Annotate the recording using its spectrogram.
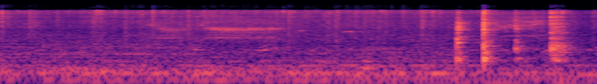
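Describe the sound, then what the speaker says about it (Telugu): Pesarattu, a green gram dosa, sizzles on a hot pan as a soft steady hiss, followed near the end by a few sharp metallic clinks of a spatula or utensil, close and without speech. "దోరగా కాలాలి దోశ మంచిగా"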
